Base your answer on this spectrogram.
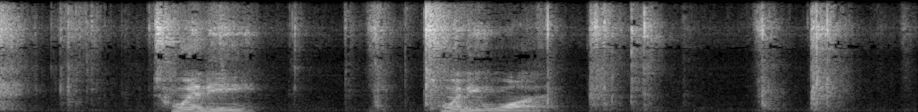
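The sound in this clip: Tarot cards being shuffled to draw a single card: two long, loud papery rattling bursts, each followed by a scatter of shorter, softer flicks and taps.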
